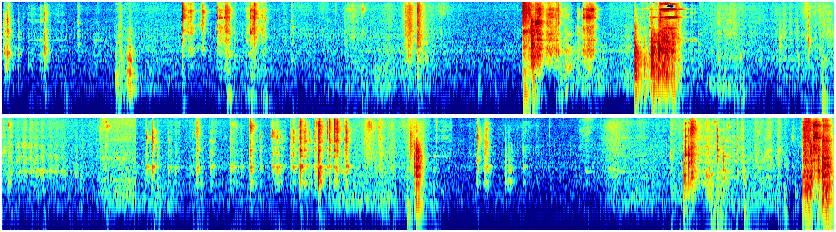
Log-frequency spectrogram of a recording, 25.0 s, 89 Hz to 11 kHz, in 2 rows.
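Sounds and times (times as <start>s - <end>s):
metal tools and parts clinking: 2.7s - 4.0s, 7.8s - 10.4s, 14.6s - 17.7s, 24.5s - 24.9s.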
